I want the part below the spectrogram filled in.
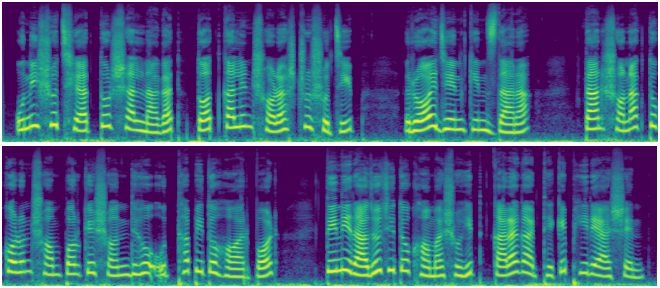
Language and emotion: Bengali, neutral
